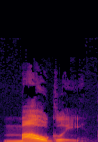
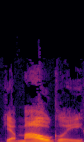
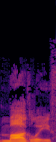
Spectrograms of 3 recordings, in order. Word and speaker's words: Mowgli: So, and according to Elsie Kipling Bainbridge, Rudyard Kipling's daughter, Mowgli is pronounced Mowgli. Mowgli, first syllable rhymes with cow, not Mowgli, first syllable rhymes with go.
